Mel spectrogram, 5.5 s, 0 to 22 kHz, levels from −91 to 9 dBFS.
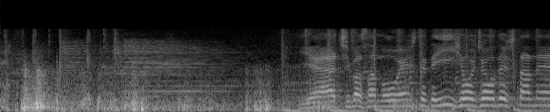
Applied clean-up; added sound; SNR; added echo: none; Thunder; -2 dB; none.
